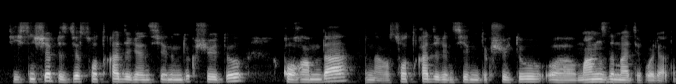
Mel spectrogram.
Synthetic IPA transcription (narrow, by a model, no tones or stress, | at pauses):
t̪ʰijsɪnʃebɪzd̪e̞so̞t̪qɑd̪e̞ɡʲe̞nse̞nɪmd̪ɪkʲʰʏ̥ʃe̞jt̪u | qʰo̞ʁɑmd̪ɑɑɴɑʁəso̞t̪qɑd̪e̞ɡʲe̞nse̞nɪmd̪ɪkʲʰʏ̥ʃe̞jt̪umɑɴəzd̪əmɑd̪e̞po̞jlˠɑ̰d̪ə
